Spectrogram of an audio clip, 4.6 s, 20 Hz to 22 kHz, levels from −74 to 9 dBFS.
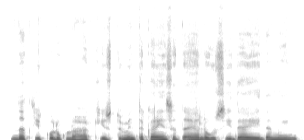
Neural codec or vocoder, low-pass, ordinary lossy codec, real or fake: none; none; none; real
